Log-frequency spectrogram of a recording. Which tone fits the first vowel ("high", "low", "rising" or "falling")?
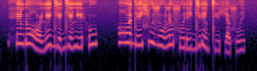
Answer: high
